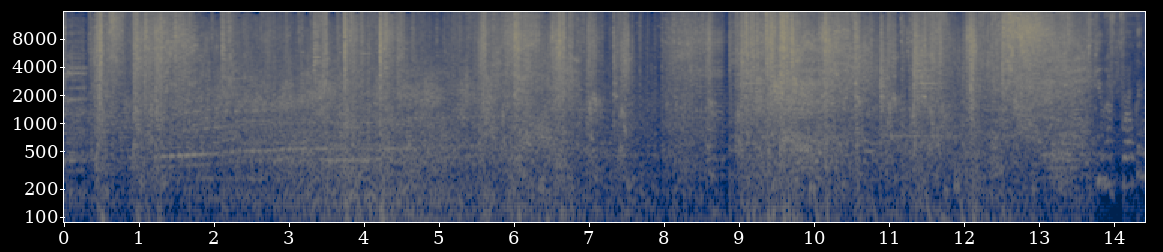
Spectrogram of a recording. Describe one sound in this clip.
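Rapid gunfire and blasts crackle in a fast fight.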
